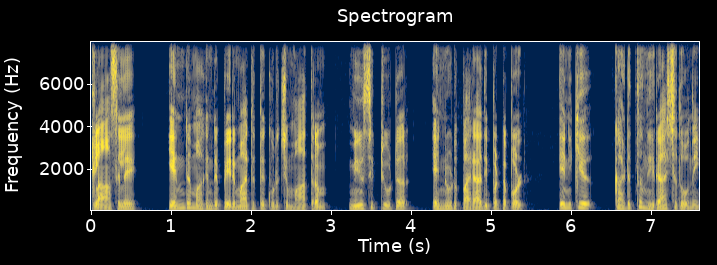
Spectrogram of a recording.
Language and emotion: Malayalam, sad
